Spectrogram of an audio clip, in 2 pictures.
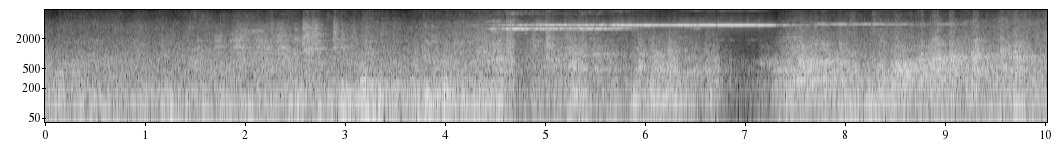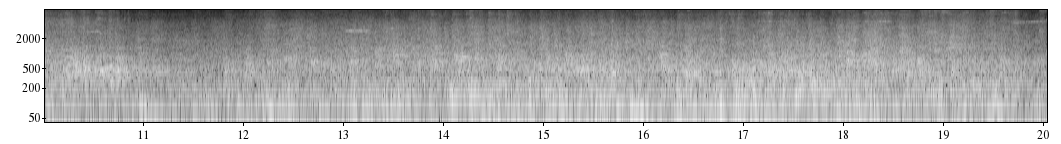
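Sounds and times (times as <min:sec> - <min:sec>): train wheels rumbling and clicking: 0:00.0 - 0:20.0
steel wheels squealing: 0:04.2 - 0:10.7, 0:18.2 - 0:20.0.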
